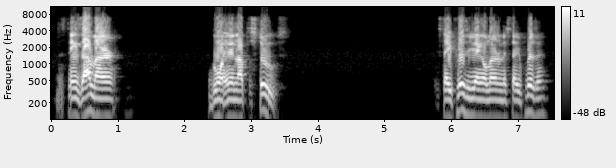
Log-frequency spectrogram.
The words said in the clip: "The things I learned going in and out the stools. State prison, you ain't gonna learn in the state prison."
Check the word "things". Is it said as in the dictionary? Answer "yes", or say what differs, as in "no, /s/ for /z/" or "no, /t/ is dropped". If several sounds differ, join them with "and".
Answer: yes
